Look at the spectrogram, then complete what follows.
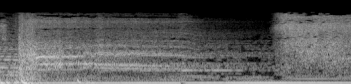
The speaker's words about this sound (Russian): Нам нужно двигаться вперед, говорит Зеленский, но его речь перерывает грузовик.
